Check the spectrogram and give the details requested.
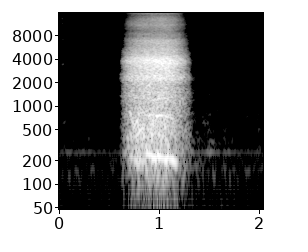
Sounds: Sniff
